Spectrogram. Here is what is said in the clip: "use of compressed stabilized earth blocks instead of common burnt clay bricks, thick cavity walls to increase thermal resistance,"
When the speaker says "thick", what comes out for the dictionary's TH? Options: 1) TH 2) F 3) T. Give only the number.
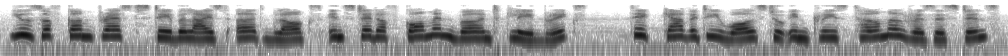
3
